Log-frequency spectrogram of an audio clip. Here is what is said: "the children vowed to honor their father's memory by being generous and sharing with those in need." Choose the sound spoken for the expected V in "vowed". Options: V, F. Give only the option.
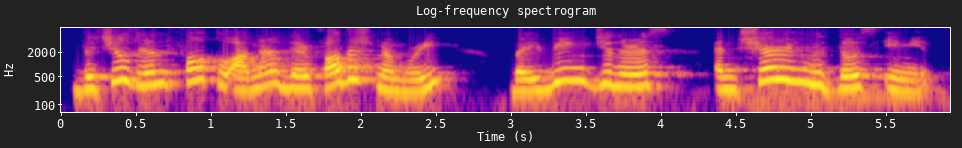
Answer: F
